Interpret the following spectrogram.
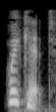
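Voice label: "wicket", American English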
